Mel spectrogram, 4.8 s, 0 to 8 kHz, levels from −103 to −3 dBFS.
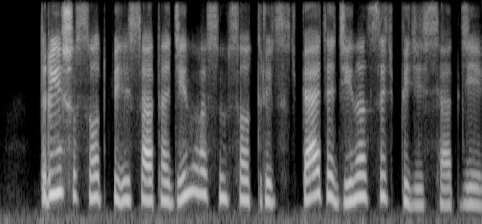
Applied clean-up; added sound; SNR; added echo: neural diffusion model UNIVERSE++.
